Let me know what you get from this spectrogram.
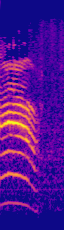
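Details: Domestic cat yelling: one loud, clear, half-second harmonic meow held level and then falling in pitch as it fades, in a quiet room.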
